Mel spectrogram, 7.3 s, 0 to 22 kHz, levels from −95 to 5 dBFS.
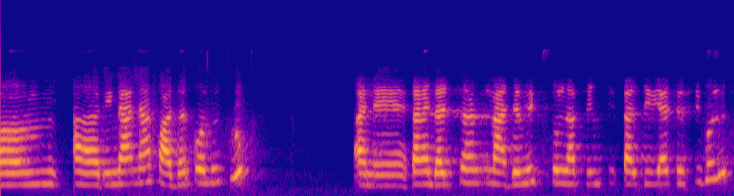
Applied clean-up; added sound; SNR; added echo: neural mask model DeepFilterNet 3.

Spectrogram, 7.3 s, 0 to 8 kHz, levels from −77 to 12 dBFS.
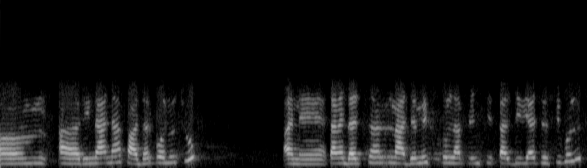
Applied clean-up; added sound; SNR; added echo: none; none; none; none.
